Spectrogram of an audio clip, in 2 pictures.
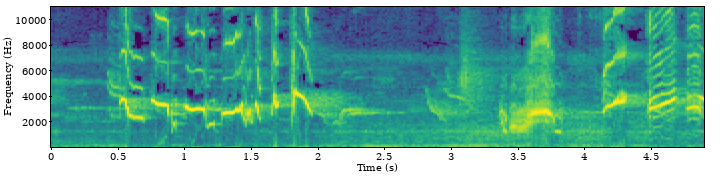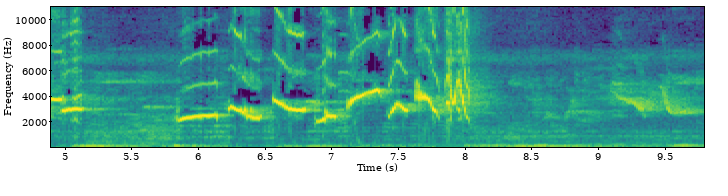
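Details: Oriental magpie-robin song as a lure for provoking singing: repeated bursts of bright, varied whistles and chirps, interrupted once by a harsh rasping note, each phrase lasting about a second or two.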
